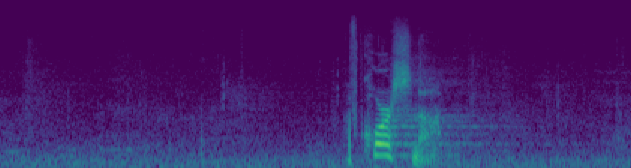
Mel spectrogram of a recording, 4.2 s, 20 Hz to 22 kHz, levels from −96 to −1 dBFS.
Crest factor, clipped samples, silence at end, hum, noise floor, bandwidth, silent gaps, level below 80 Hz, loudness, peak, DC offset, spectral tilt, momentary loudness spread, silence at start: 26 dB; under 0.1%; 1.15 s; none; -64 dBFS; 14.5 kHz; none; -68 dBFS; -37 LUFS; -18 dBFS; under 0.1%; -5 dB/octave; 27 LU; 2.3 s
